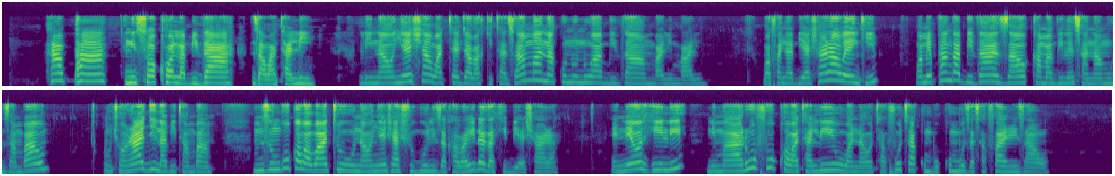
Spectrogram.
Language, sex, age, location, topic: Swahili, female, 25-35, Nairobi, finance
